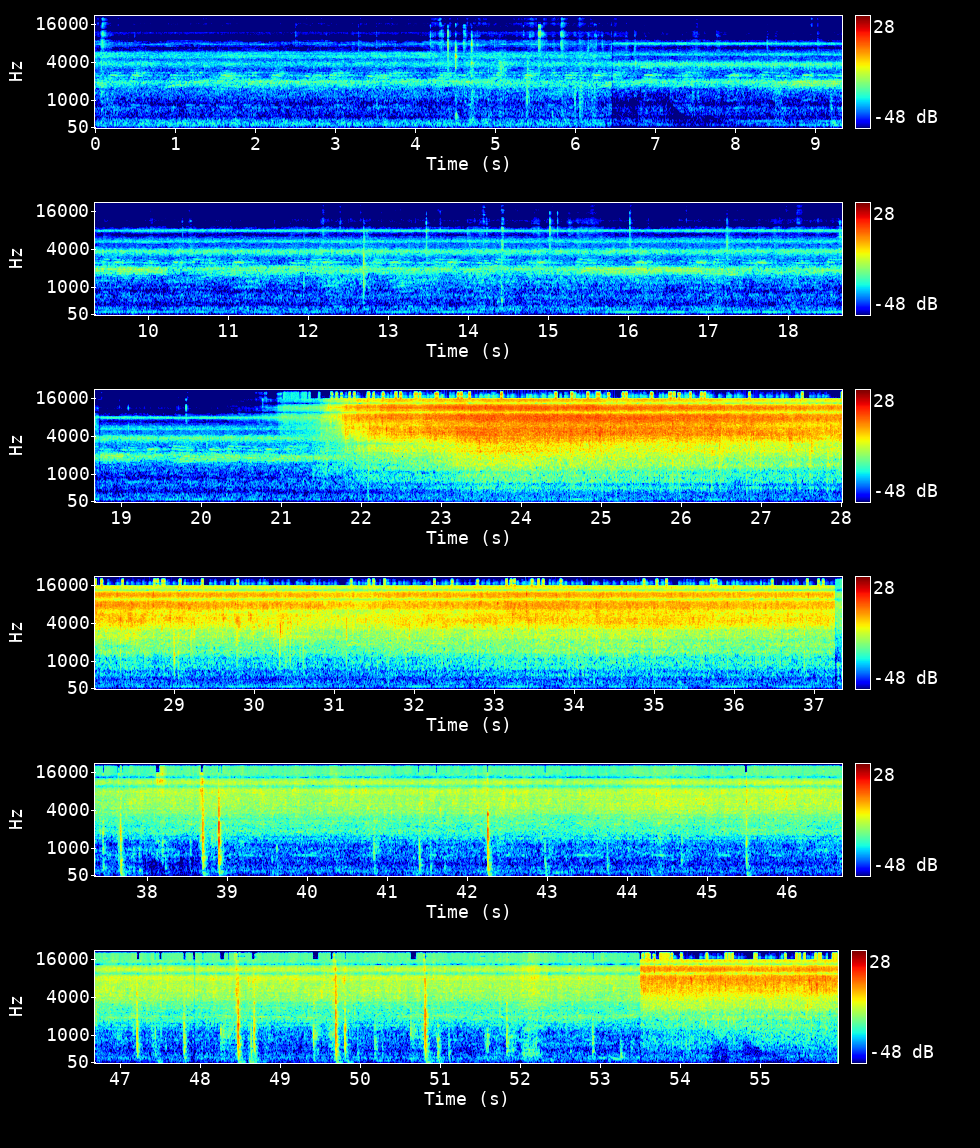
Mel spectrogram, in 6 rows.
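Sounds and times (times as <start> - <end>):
fish sizzling in hot oil: 21.4 - 55.9.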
